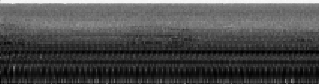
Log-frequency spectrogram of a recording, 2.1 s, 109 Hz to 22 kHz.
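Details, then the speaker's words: DIY vacuum pump for storing 3D printer filament in bags: mini 370 vacuum pumps on silicone tubes, fed by a 4-port USB supply (5 V, 4.2 A) and switched on one at a time. A steady, even, high-pitched "symphony" of motor whine with audible suction and no wavering or rattles; the pumps run normally. "two that's right well it sounds like a symphony and I can definitely hear it sucking so just test it"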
